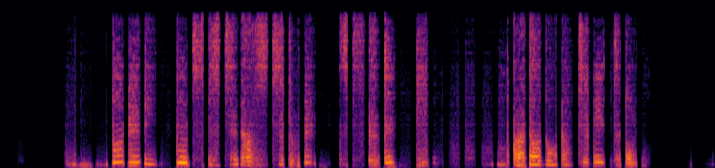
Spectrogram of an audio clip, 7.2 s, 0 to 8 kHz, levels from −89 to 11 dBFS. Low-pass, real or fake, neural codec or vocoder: 7.2 kHz; fake; codec, 44.1 kHz, 0.9 kbps, DAC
